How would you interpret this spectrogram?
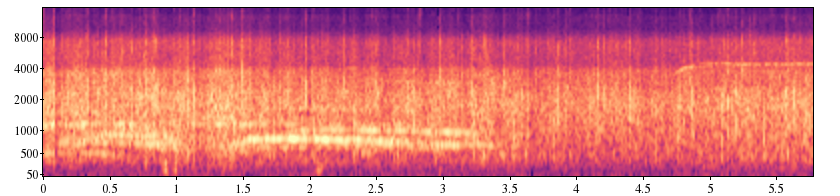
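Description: Sustained applause from a crowd, dense and steady for several seconds, with a few faint whistles or cheers rising through the clapping.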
